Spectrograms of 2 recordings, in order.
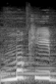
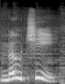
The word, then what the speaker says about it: mochi: a balloon on it the Maquis burn up no it's mochi you guys keep telling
